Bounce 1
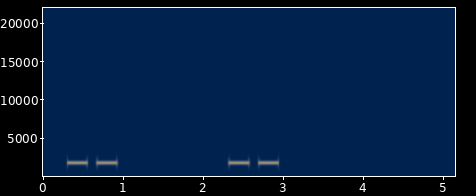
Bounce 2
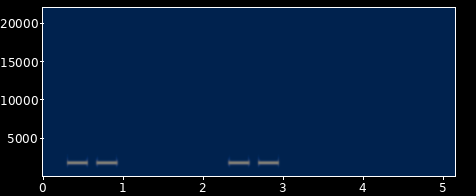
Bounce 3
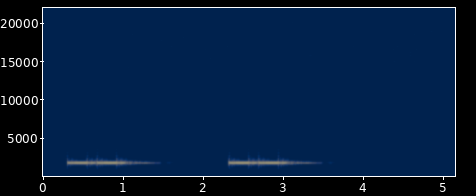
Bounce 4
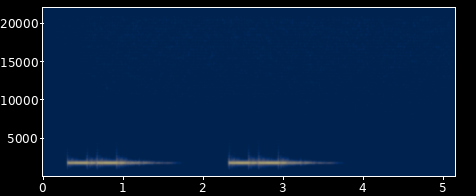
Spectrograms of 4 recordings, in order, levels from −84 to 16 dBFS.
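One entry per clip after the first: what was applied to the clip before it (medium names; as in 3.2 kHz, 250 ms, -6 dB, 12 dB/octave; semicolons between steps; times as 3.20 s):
differentiator; trim +3 dB
level rider gain up to 4 dB; simulated room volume 2900 m³, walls furnished, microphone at 3.6 m
delay 280 ms -18.5 dB; trim +6.5 dB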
